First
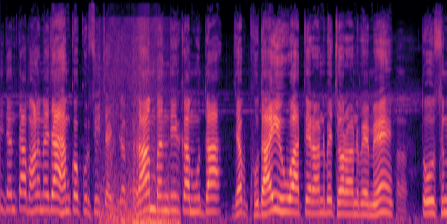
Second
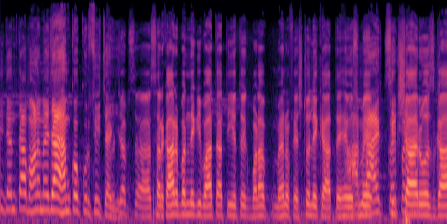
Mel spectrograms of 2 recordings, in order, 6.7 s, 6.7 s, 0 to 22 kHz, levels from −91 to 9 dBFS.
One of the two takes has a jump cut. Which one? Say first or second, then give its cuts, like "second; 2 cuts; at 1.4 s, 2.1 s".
first; 1 cut; at 1.8 s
